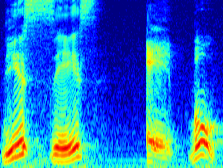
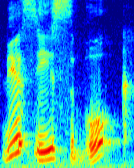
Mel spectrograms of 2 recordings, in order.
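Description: First: The word 'a' is stressed and full. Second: The word 'a' is unstressed and weak.

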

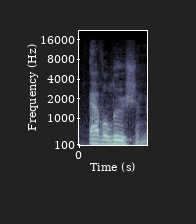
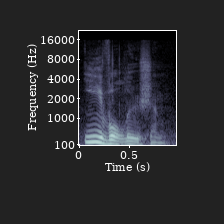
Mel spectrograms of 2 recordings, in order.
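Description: First: It is said with an American pronunciation. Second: It is said with a British pronunciation.

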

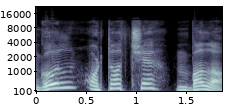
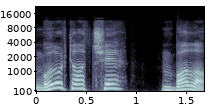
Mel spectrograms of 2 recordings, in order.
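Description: The two takes are said the same way.

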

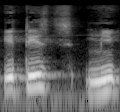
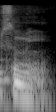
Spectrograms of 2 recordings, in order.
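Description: First: The words 'it is' are said fully, separately. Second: The words 'it is' are contracted to 'it's'.

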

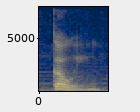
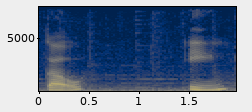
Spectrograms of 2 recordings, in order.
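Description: First: The word is said as one quick unit. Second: The word is split into two parts. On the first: "say the word fast" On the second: "sound out each part"

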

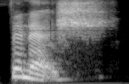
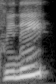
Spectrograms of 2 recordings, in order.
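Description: First: The stress is on the first syllable. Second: The stress is on the second syllable. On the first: The speaker calls it right. "nó rơi vào một cơ mà" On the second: The speaker calls it wrong. "Thứ nhất thả trọng âm sai. Thứ hai thành dấu sắc"

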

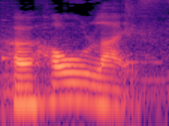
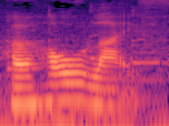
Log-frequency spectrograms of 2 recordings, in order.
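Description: The two takes are said the same way.

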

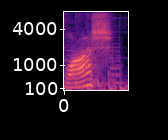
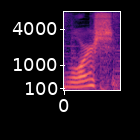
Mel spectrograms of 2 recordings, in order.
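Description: First: It uses the standard widespread pronunciation. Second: It uses a local regional pronunciation.

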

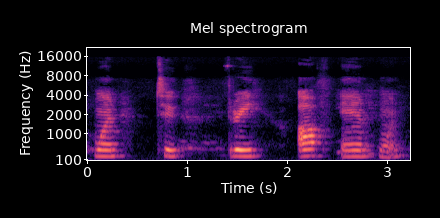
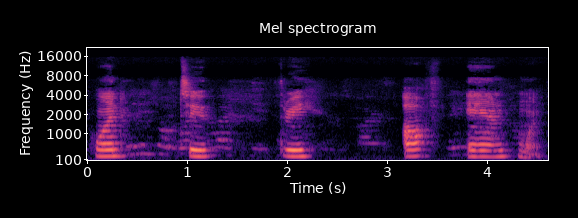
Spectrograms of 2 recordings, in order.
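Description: First: The count is said fast. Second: The count is said slowly.

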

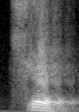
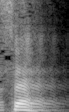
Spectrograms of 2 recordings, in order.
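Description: First: The consonant is heavy and emphatic. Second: The consonant is light and plain. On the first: The speaker calls it right. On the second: The speaker calls it wrong.

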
